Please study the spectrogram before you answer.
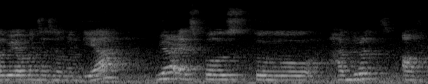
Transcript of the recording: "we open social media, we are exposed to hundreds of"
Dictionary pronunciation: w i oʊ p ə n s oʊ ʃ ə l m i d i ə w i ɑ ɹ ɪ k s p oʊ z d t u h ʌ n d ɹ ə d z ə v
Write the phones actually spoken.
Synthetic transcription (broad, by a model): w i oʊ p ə n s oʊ s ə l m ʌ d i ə w i ɑ ɹ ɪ k s p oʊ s t u h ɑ n d ɹ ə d s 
